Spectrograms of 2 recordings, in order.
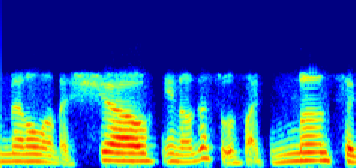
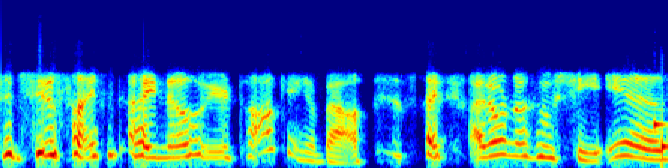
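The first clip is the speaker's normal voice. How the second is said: mock high-pitched screaming, excited and worked up; 8 semitones higher than usual. Retelling own reaction to hearing a name: retelling own screaming. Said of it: "I was screaming at my phone".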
